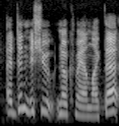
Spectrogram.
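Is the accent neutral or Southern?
neutral. It is spoken without a Southern accent.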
